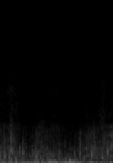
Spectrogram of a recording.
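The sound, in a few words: southwesterly wind gusting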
